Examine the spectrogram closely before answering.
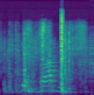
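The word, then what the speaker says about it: Jedwabne: Yadvabne.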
